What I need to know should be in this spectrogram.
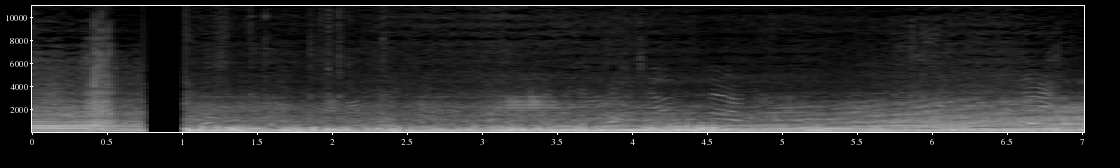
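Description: Engines rumble at low revs as cars roll by.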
